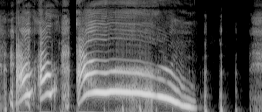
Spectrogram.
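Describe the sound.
A person imitates someone howling at the ceiling in the middle of class: a few quick rising yelps, then one long, loud sustained howl that holds steady before sliding down in pitch, followed by a few faint short noises.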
